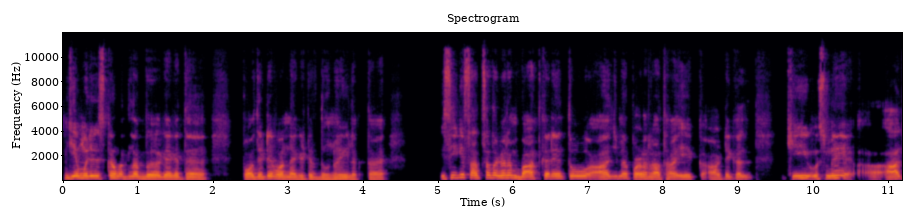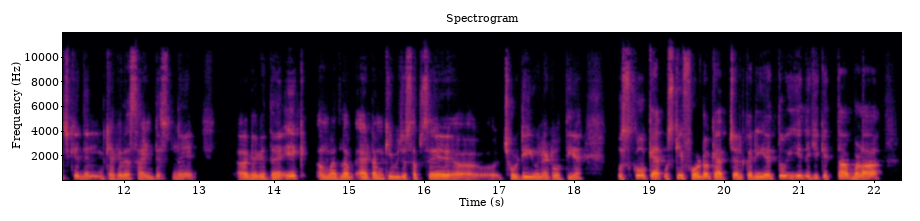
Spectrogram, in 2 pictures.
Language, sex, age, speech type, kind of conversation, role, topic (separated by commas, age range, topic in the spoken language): Hindi, male, 20-24, conversation, unstructured, none, कौन-सी नई तकनीक ने आपको सबसे ज़्यादा चौंकाया है?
